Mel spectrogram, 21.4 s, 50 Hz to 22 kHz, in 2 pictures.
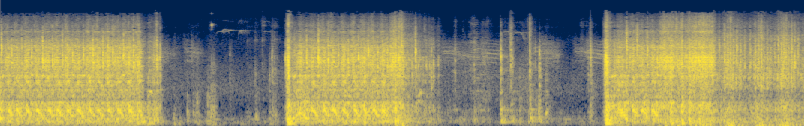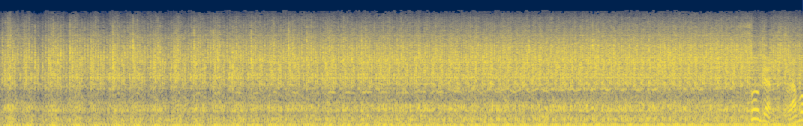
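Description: A Moskvich-410N engine is cranked after a month standing in frost, with short starter bursts separated by quiet gaps before it catches and settles into a steady, loud running idle.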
